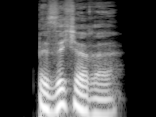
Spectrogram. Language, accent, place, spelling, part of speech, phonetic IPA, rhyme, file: German, Germany, Berlin, besichere, verb, [bəˈzɪçəʁə], -ɪçəʁə, De-besichere.ogg
- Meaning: inflection of besichern: 1. first-person singular present 2. first/third-person singular subjunctive I 3. singular imperative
